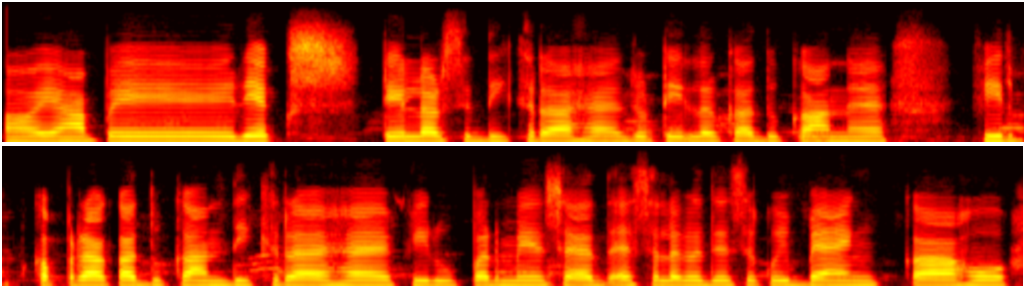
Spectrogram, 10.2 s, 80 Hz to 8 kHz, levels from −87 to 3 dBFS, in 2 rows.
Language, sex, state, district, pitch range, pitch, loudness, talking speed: Hindi, female, Bihar, Saharsa, 220-225 Hz, 220 Hz, -26 LUFS, 190 wpm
